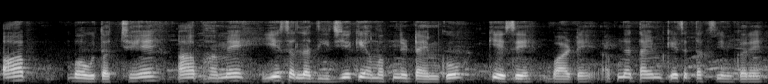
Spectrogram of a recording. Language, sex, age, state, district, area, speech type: Urdu, male, 18-30, Delhi, East Delhi, urban, spontaneous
